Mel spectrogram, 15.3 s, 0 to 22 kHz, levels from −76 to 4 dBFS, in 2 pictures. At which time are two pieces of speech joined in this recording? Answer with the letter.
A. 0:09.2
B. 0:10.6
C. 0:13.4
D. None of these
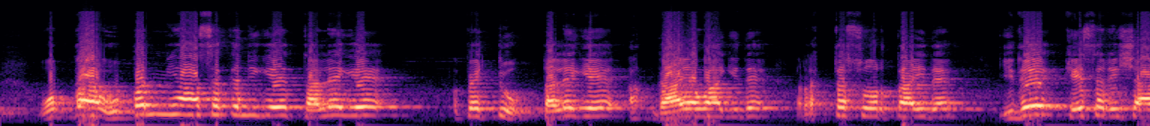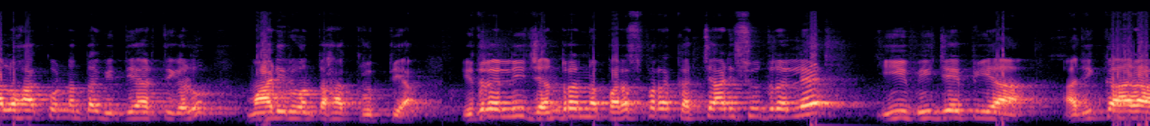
B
